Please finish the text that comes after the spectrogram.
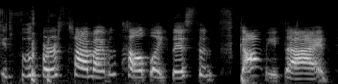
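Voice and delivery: high-pitched, hammed-up heroine voice; mock emotional heroine. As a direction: imitate her overcome, pitched well up. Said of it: "And she was like".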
